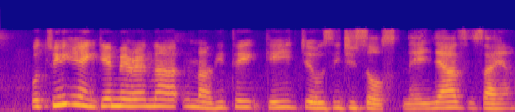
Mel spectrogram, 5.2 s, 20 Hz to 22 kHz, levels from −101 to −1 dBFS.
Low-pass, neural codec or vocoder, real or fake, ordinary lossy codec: 7.2 kHz; codec, 16 kHz, 0.8 kbps, ZipCodec; fake; Opus, 64 kbps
